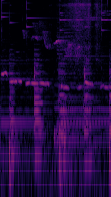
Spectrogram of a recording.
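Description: Background music: a light, tinkling tune with a high melody line.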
